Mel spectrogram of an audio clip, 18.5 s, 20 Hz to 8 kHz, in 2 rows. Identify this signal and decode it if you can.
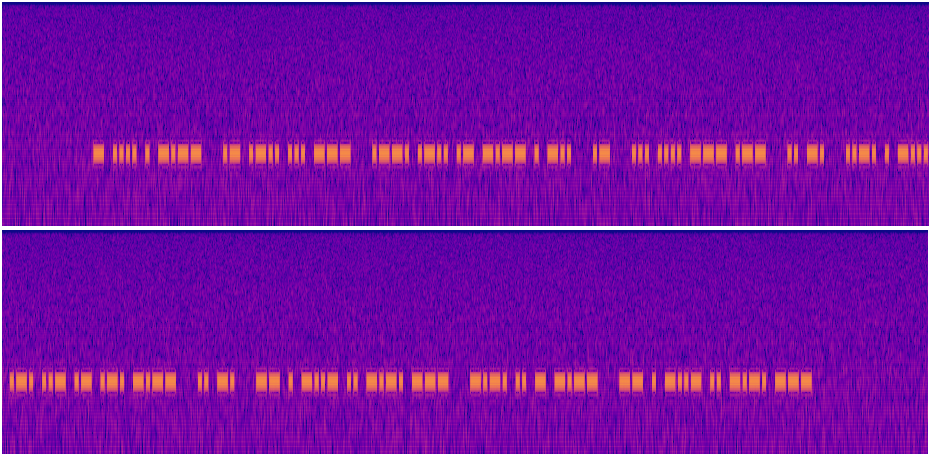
Morse code, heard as a keyed tone, machine-sent, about 37 wpm, 920 Hz. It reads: THEY ALSO PLAYED A SHOW IN FEBRUARY IN MEXICO CITY MEXICO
